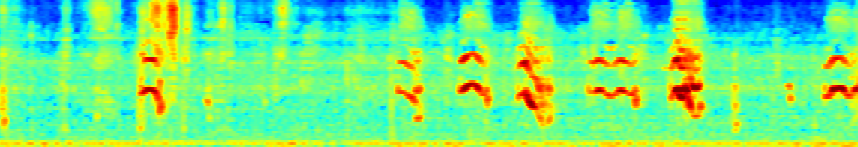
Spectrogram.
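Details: Several Chihuahuas in a family home make thin, rising-and-falling whimpers and short yips, about one per second, over a low background rumble.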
